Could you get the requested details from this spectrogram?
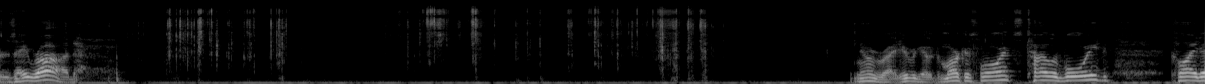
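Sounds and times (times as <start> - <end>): foil wrapper tearing and crinkling: 1.3 - 3.0, 3.8 - 7.3.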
